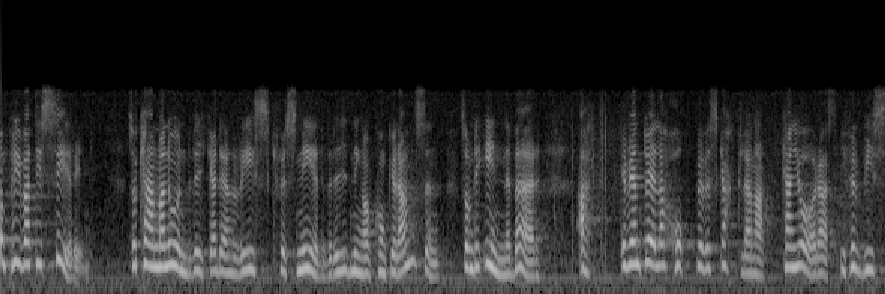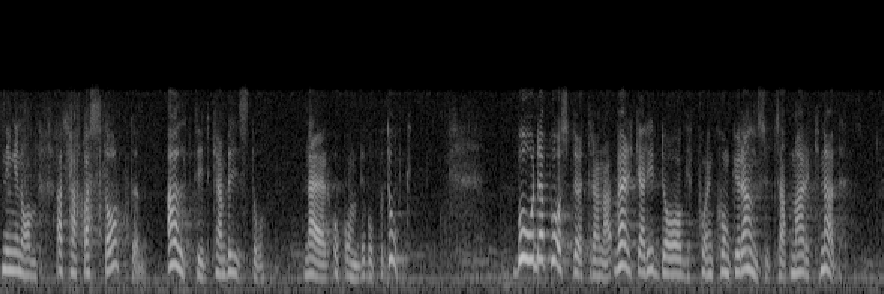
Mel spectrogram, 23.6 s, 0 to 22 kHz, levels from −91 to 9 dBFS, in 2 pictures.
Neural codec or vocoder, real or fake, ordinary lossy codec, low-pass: none; real; Opus, 24 kbps; 7.2 kHz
